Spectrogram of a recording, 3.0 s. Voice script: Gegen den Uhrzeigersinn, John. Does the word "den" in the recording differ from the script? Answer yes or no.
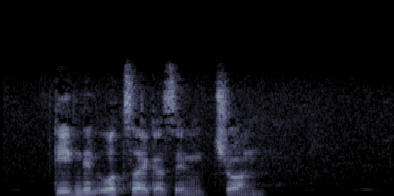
no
